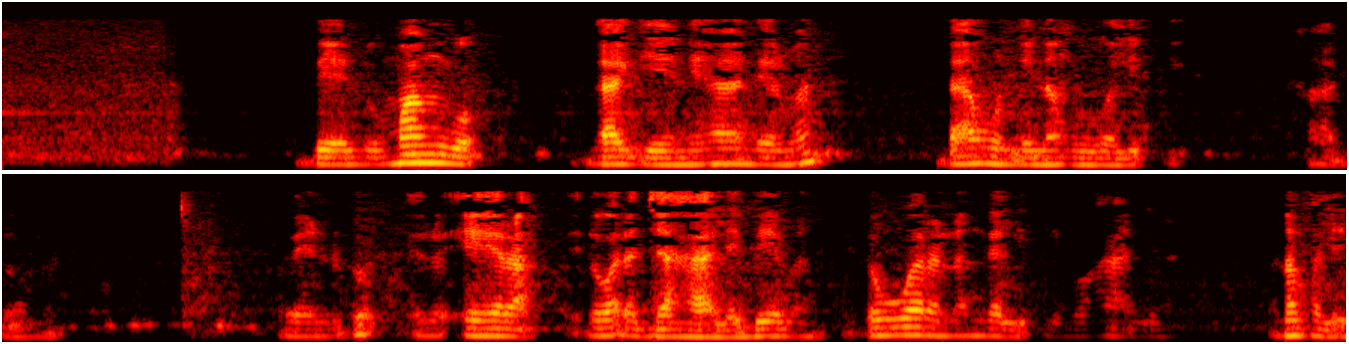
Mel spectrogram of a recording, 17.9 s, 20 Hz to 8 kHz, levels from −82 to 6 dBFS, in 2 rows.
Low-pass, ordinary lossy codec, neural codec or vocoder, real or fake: 7.2 kHz; MP3, 24 kbps; none; real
